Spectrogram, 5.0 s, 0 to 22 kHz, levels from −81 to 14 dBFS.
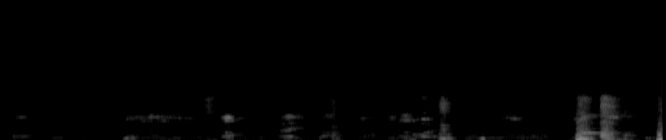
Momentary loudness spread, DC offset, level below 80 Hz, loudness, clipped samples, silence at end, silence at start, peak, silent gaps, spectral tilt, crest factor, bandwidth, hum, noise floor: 27 LU; under 0.1%; -74 dBFS; -46 LUFS; under 0.1%; 0 s; 0.95 s; -22 dBFS; none; -5.5 dB/octave; 26 dB; 7.2 kHz; none; -82 dBFS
